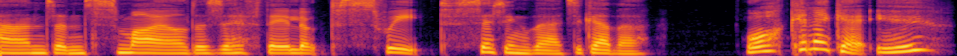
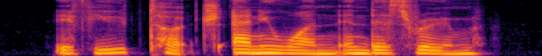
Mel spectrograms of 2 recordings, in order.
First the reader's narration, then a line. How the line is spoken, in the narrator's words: Nick murmured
